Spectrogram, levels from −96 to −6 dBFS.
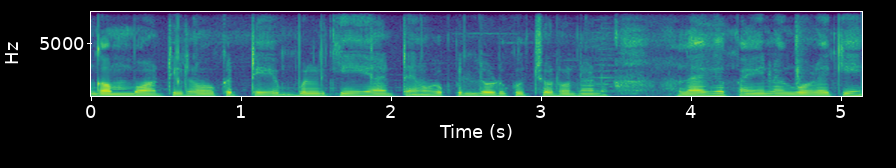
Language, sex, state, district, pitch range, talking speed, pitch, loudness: Telugu, male, Andhra Pradesh, Visakhapatnam, 150-165 Hz, 150 wpm, 155 Hz, -23 LUFS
